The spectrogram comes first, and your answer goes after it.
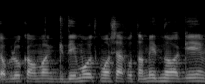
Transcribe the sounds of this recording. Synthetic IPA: ablukamuvanɡd̪imut̪kmo̞ʃanaχnut̪amid̪noaɡim

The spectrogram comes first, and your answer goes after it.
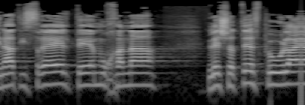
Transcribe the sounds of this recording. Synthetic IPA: inat̪isʁae̞lt̪emuχana | le̞ʃat̪e̞fpeula

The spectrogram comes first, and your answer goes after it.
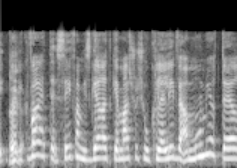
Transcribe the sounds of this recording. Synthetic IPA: likvoaet̪seifhamis̬ɡe̞ʁetke̞maʃuʃeuklaliveamumjo̞te̞ʁ

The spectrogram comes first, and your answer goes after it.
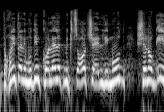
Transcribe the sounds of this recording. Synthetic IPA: t̪o̞χnitalimud̪imko̞le̞le̞t̪mikt͡so̞ot̪ʃelimud̪ | ʃe̞no̞ɡʔi

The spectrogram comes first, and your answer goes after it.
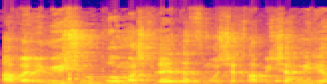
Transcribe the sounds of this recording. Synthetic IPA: ʔavalimːiʃupo̞maʃlet̪at͡smo̞ʃeχamiʃamiljo

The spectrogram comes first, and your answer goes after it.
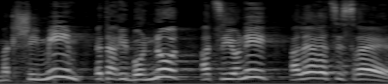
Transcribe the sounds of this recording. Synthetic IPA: makʃimimethaʁibo̞nuthat͡sijo̞nit | ale̞ʁe̞t͡sisʁae̞l

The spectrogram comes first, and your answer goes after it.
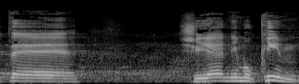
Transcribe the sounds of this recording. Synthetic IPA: t̪e | ʃejenimukim

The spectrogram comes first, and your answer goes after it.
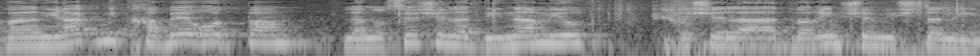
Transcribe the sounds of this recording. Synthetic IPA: avalaniʁakmit̪χabe̞ʁo̞d̪̚paːm | leno̞se̞ʃe̞lad̪inamjut̪ | ve̞ʃe̞lad̪vaʁimʃeemiʃt̪anim

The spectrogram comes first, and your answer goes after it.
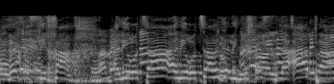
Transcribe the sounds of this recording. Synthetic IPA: ʁeɡasliχa | aniʁo̞t͡saːniʁo̞t͡saʁeɡalit̪jafeset̪laʔapa

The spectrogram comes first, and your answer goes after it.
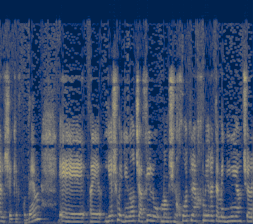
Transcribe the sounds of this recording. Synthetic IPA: alʃekefkode̞m | e | jeʃme̞dino̞tʃeafilumamʃiχo̞tlehaχmiʁe̞tame̞dinijo̞tʃel

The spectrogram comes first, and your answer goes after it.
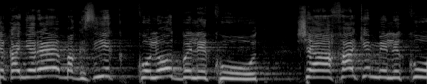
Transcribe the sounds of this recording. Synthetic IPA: ʃekaniɾemaɡzikːolot̪̚belikut̪ | ʃeaχakemːiliku

